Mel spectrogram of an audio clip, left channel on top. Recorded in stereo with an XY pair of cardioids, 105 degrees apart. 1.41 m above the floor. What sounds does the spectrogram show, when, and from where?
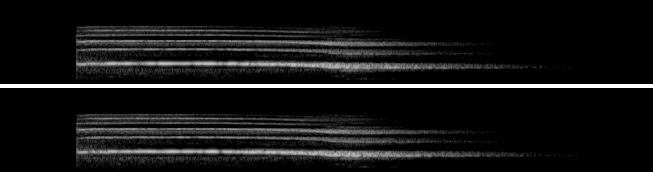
0.8 s a scream: 20° left, 2.5 m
